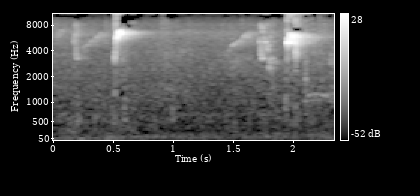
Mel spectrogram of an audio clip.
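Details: African lovebirds (Agapornis) at a millet crane: two sharp, very high chirps about one and a half seconds apart, each with a brief sliding tail.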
